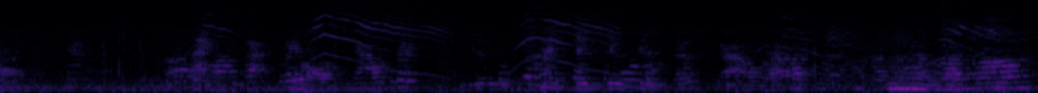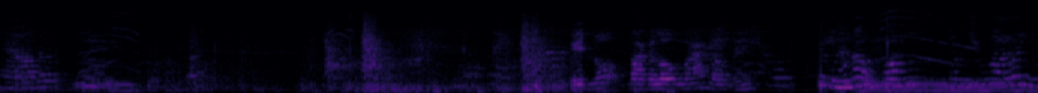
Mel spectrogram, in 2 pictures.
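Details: Cats on a farm: a mother cat carrying her very young kittens away one by one after they were placed together, the kittens just opening their eyes; thin high mews rise and fall in quick series over steady human voices talking nearby.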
